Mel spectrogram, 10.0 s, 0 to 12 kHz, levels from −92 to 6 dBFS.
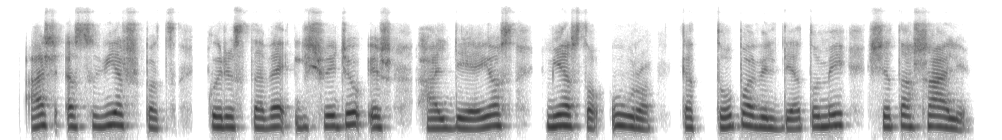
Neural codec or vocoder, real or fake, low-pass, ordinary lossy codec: none; real; 7.2 kHz; Opus, 32 kbps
